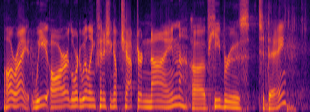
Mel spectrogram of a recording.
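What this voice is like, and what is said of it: Put-on radio announcer voice. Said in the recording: “put on my radio voice for you all. ... Or my dad voice. ... They're actually remarkably similar.”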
